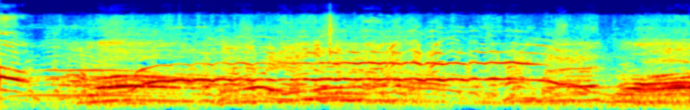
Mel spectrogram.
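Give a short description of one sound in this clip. A woman cries out in a long, loud wail.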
